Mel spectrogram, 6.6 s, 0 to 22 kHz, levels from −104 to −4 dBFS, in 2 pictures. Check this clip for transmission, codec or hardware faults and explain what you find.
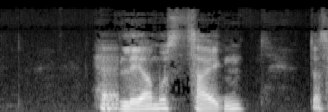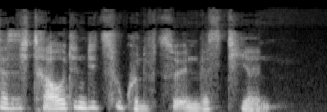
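AAC frame loss with concealment at 1.04–1.23 s, 3.38–3.49 s and 5.77–5.89 s: the decoder patches missing frames from the last good spectrum, leaving short smeared, noisy patches in the speech.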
